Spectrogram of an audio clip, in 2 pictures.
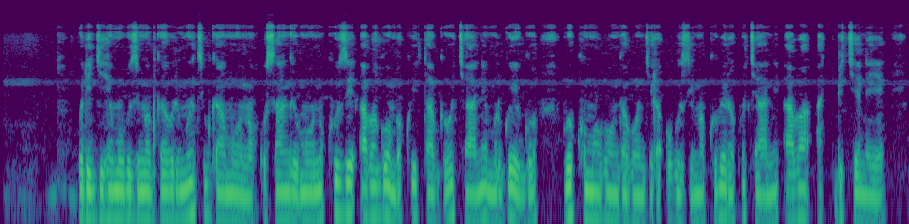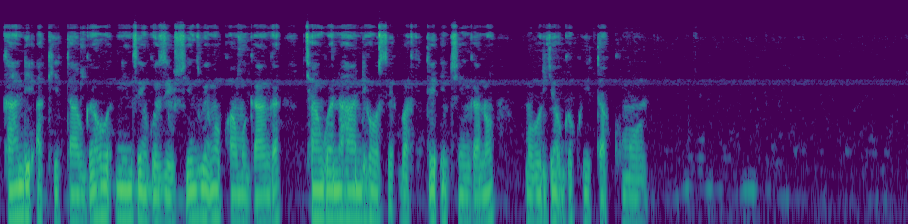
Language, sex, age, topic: Kinyarwanda, male, 18-24, health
